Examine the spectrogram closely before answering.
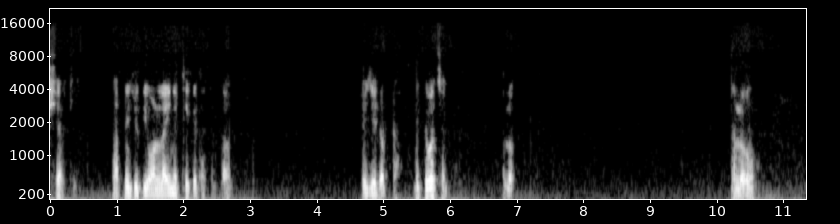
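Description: A young man speaks calmly in short bursts over an online call.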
